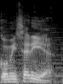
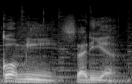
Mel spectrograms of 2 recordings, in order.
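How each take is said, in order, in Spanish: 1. Se dice rápido y cortada. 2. Se dice despacio y completa. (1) "sino rápida" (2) "No pronunciaba comisaría"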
